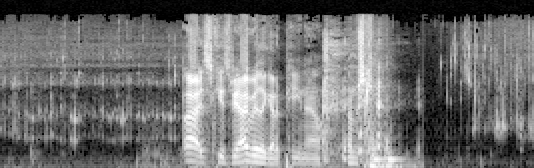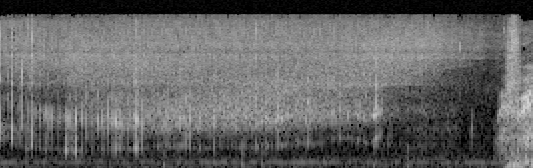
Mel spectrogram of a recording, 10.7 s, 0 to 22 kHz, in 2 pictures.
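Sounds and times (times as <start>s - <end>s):
Mountain Dew soda poured into a glass: 0.0s - 2.2s, 4.4s - 10.0s
fizzy crackling soda bubbles hissing: 0.0s - 2.2s, 4.4s - 10.0s
speech: 1.8s - 4.1s
laughter: 3.2s - 4.2s.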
